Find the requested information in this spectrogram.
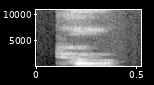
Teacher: मूर्धन्य महाप्राण अघोष व्यंजन वर्ण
